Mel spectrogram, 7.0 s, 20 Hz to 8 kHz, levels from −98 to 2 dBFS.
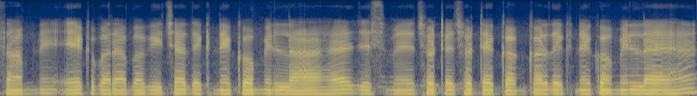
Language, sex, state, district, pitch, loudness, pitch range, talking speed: Hindi, male, Maharashtra, Mumbai Suburban, 105 Hz, -17 LUFS, 105-110 Hz, 165 wpm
